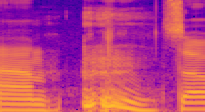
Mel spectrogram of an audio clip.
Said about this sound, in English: You know, I might have Corona. Maybe that's why I'm coughing.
